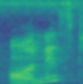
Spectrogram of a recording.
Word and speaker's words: honest: For example, an honest man. Here honest is H start from the consonant letter. But why will put an? Because HO is pronounced as O.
